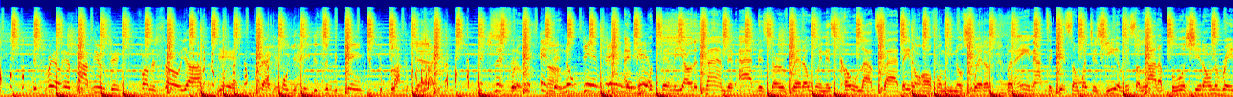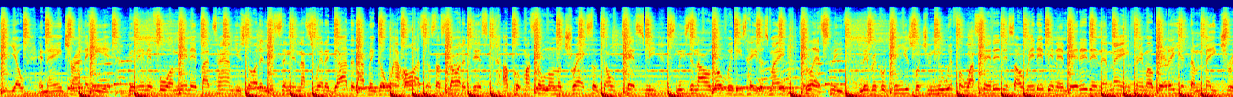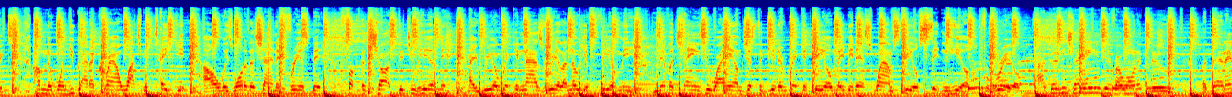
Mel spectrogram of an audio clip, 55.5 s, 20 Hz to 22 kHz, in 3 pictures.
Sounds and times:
Exciting music: 0.0 - 17.4, 51.3 - 55.4.

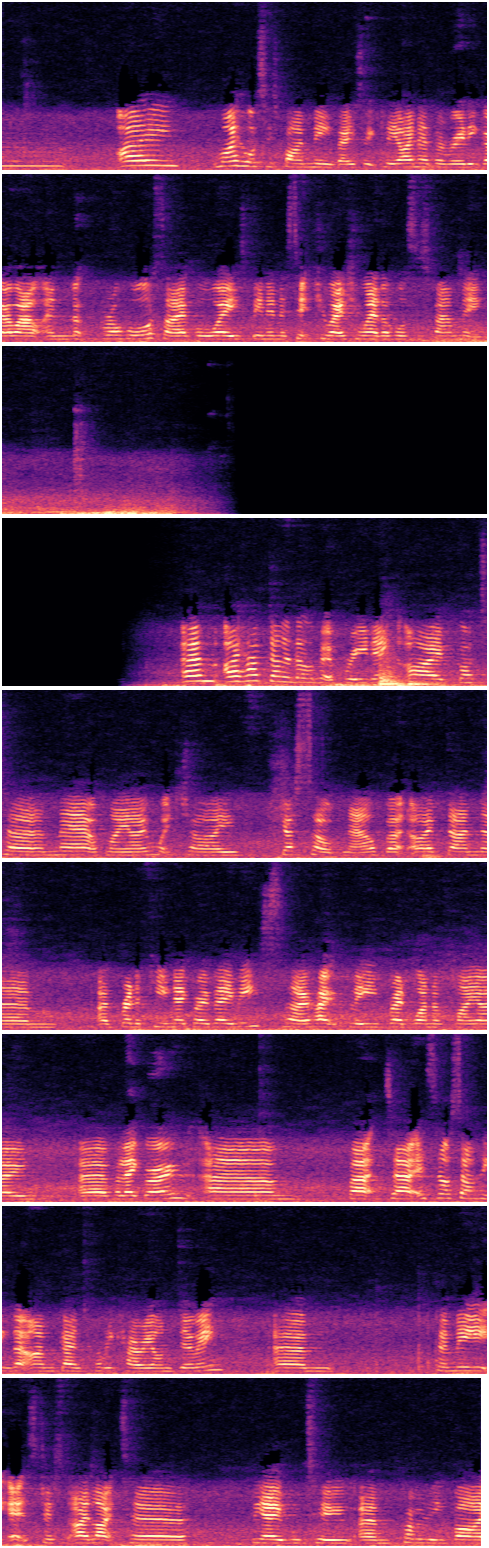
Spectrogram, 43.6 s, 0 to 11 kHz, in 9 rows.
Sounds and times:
Outside, urban or manmade: 0.0 - 12.1, 15.7 - 43.5
Speech: 1.2 - 9.7, 16.4 - 37.3, 38.3 - 40.7, 41.3 - 43.5.

